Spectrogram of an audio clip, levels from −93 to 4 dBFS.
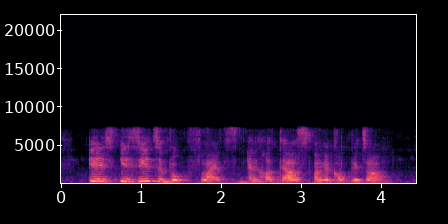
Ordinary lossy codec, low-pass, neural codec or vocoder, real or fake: none; 7.2 kHz; codec, 16 kHz, 4.8 kbps, FACodec; fake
